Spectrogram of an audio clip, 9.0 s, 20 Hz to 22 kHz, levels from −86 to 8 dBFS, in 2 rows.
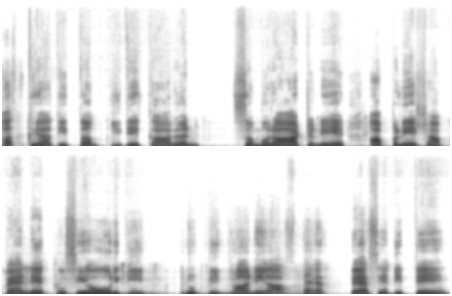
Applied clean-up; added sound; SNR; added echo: neural mask model DeepFilterNet 3.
